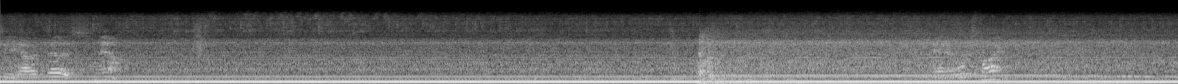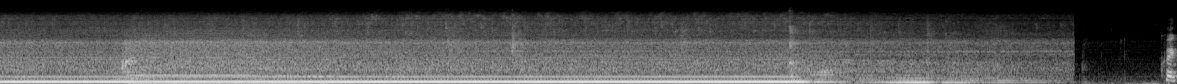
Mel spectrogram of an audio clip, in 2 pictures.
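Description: Electric motor of a homemade 2x72 belt grinder running after being plugged back in, a loud steady hum with sharp clicks, then spinning down and going quiet near the end.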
